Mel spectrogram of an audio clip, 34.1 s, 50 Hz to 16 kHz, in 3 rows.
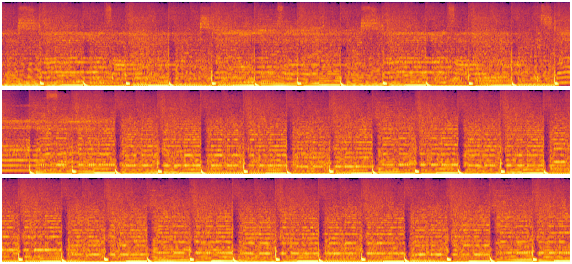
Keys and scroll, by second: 27.1 ctrl+v.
